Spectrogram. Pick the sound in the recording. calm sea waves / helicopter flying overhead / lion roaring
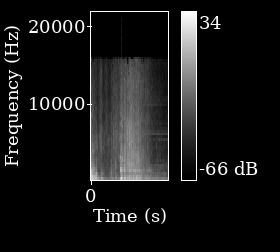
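lion roaring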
